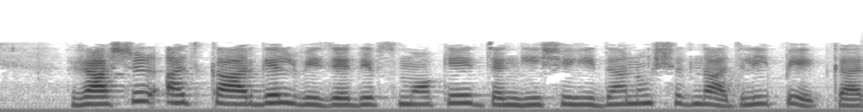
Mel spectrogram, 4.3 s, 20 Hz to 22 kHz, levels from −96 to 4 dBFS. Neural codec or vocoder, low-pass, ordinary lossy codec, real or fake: none; 5.4 kHz; none; real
